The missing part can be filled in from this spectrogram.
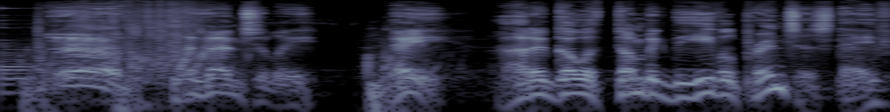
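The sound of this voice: A man performs a raspy, cartoonish character voice at a fairly high pitch. He keeps a moderate pace.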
